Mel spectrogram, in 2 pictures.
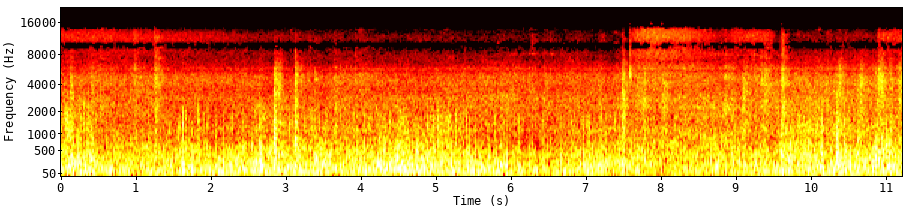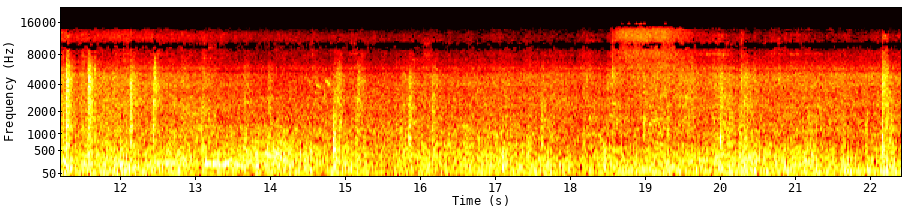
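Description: Passenger train rolling into a station, its wheels clattering irregularly over rail joints above a steady low rumble.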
